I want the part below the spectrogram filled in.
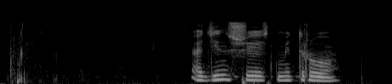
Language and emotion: Russian, neutral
